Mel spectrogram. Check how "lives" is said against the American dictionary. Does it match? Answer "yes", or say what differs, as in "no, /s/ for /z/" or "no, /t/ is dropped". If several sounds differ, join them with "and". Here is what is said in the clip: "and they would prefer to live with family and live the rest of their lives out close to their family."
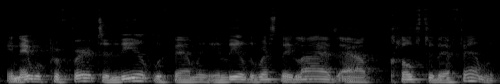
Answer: yes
